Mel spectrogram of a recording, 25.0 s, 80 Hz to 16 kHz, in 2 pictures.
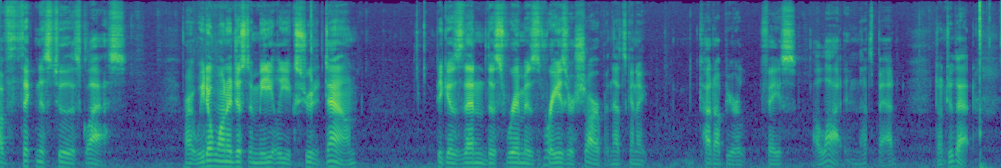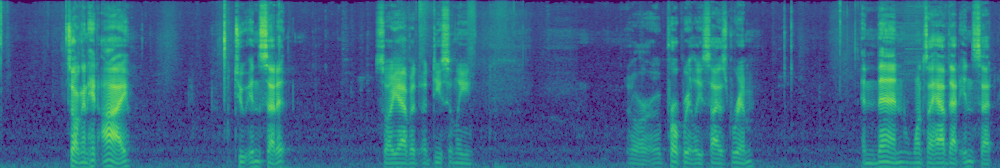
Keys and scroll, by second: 3.9 e, 12.3 ctrl+z, 16.0 i.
